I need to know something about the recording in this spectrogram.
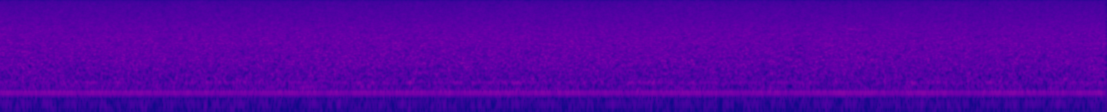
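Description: A man hums a long, steady low note.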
